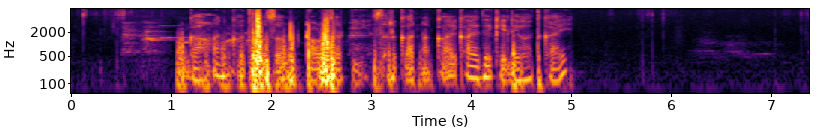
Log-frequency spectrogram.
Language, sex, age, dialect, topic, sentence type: Marathi, male, 25-30, Southern Konkan, banking, statement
